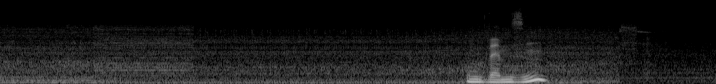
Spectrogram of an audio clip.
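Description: A tractor engine idles with a low hum.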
